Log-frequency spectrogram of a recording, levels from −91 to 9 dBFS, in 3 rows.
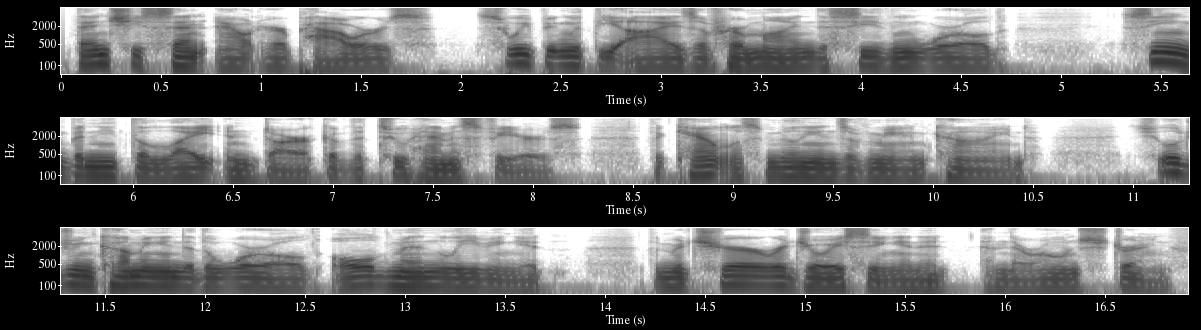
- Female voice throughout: No, male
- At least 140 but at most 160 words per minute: No, average, 170 wpm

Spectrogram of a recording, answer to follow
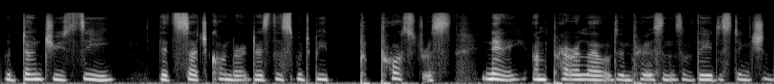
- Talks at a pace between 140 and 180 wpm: Yes, average, 145 wpm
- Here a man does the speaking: No, female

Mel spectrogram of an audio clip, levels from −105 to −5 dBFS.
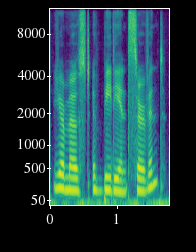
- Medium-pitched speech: Yes, medium, 180 Hz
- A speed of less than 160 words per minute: Yes, slow, 135 wpm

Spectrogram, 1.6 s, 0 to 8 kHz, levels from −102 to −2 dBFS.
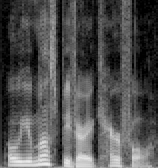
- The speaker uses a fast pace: Yes, fast, 225 wpm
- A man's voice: Yes, male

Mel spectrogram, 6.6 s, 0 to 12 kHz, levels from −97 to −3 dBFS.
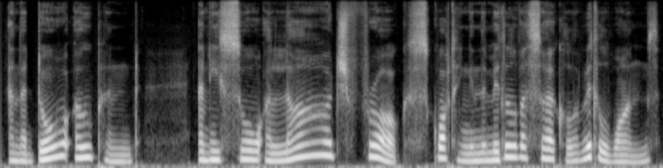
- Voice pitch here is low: No, medium, 180 Hz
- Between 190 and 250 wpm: No, average, 180 wpm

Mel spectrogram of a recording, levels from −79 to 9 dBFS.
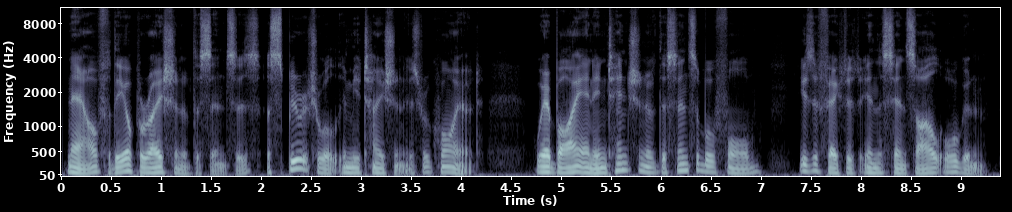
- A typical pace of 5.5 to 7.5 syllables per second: Yes, 5.7 syllables/s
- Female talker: No, male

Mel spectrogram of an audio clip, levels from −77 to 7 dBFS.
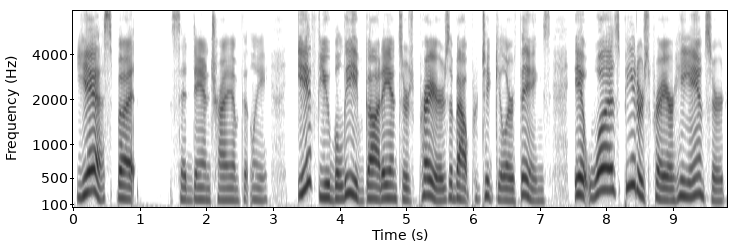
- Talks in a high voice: Yes, high, 210 Hz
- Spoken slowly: Yes, slow, 120 wpm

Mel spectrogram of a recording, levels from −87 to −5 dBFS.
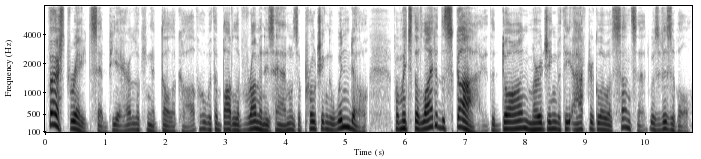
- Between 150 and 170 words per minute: No, fast, 205 wpm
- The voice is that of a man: Yes, male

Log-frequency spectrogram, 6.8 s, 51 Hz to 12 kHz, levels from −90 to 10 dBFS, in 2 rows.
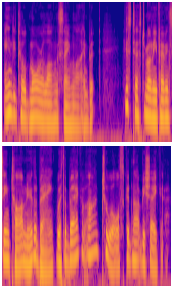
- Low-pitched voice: Yes, low, 130 Hz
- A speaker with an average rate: No, fast, 240 wpm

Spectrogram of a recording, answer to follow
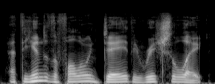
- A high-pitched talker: No, low, 120 Hz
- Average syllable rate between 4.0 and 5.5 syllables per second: No, 7.5 syllables/s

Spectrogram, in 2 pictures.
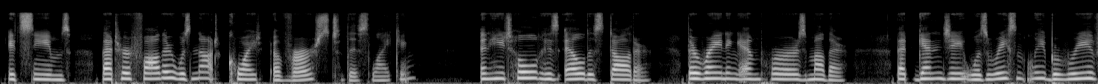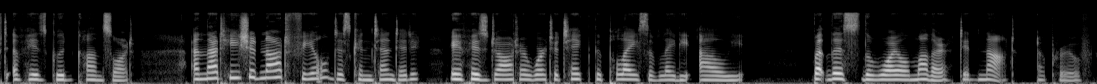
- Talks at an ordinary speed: Yes, average, 155 wpm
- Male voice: No, female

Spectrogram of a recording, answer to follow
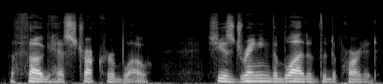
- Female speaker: No, male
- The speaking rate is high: Yes, fast, 220 wpm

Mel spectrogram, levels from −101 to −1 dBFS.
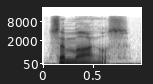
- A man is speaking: Yes, male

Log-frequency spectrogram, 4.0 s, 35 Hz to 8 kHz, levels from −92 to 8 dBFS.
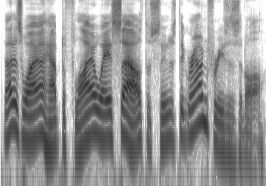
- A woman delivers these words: No, male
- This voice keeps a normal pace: No, fast, 255 wpm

